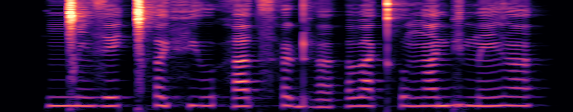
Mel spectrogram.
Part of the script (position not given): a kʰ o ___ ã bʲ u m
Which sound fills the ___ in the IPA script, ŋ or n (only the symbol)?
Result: ŋ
